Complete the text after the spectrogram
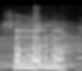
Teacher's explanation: परत तो अनुनासिक हवा सोडली नाकातून आणि लच उच्चारला जातोय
